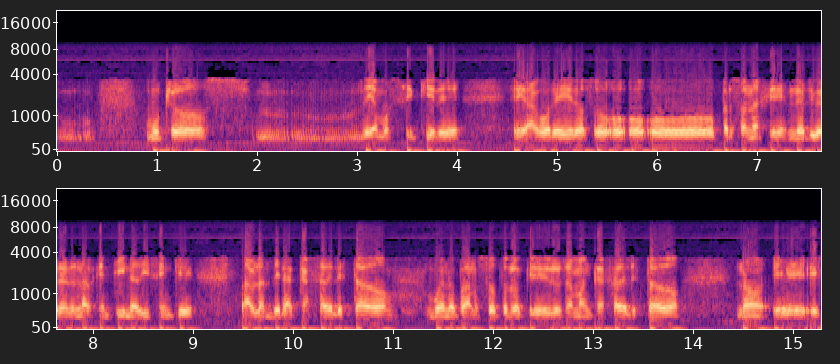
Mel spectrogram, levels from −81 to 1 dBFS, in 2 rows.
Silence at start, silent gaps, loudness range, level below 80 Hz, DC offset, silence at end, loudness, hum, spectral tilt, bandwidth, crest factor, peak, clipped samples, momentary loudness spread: 0 s; none; 5 LU; -40 dBFS; under 0.1%; 0 s; -14 LUFS; none; -3.5 dB/octave; 9.6 kHz; 14 dB; 0 dBFS; under 0.1%; 14 LU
